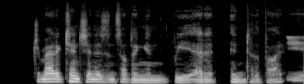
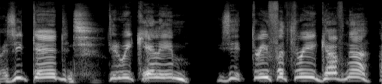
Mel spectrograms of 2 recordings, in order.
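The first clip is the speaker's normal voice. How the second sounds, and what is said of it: Put-on Cockney accent for imp. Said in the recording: “I don't know why this imp has got a Cockney accent.”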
